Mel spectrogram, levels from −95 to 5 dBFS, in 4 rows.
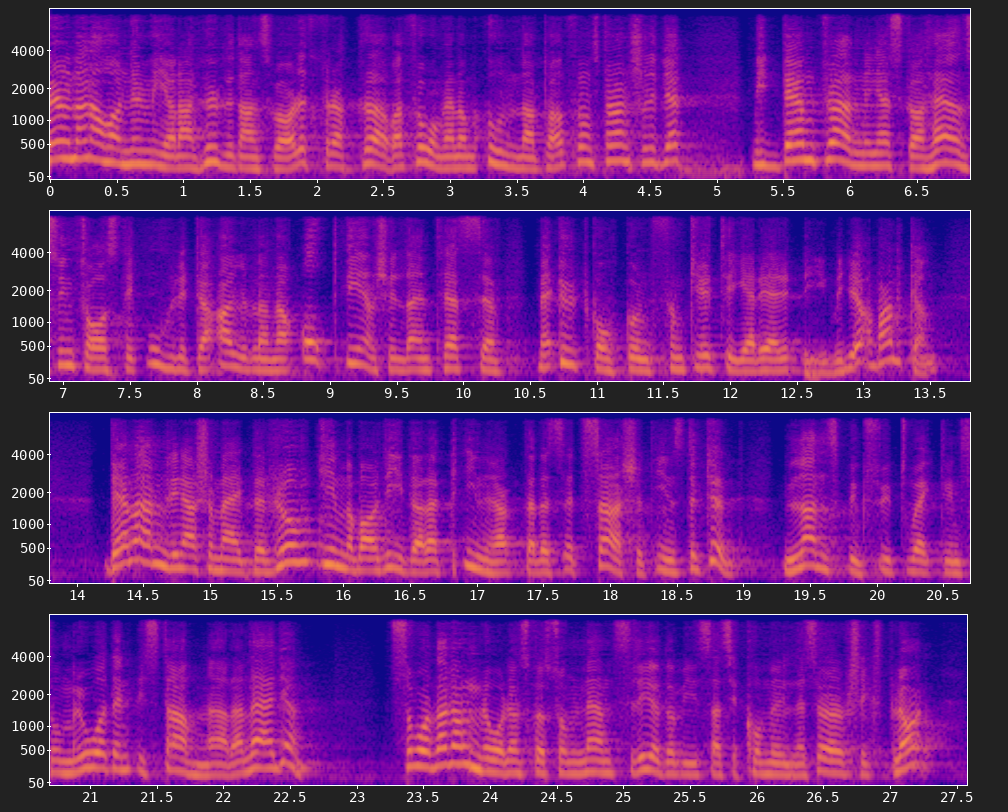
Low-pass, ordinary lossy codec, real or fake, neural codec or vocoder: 7.2 kHz; AAC, 48 kbps; fake; codec, 16 kHz, 0.5 kbps, FunCodec, trained on Chinese and English, 25 frames a second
